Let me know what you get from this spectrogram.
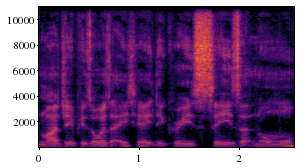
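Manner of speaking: usual speaking voice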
